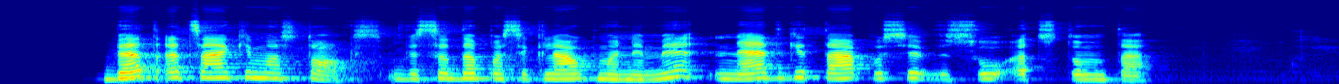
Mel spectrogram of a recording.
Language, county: Lithuanian, Alytus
